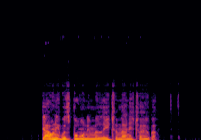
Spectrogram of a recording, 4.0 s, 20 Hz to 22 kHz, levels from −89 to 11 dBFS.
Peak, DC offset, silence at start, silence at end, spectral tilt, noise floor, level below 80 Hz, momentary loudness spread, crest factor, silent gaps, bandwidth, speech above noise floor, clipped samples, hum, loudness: -2 dBFS; under 0.1%; 0.85 s; 0.9 s; -8 dB/octave; -66 dBFS; -58 dBFS; 11 LU; 18 dB; none; 7.8 kHz; 48 dB; under 0.1%; none; -18 LUFS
